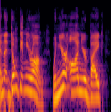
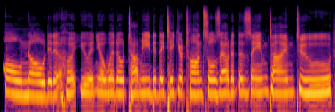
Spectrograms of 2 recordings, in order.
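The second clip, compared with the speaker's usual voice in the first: put-on condescending baby talk; 2 semitones higher, 3 dB louder than usual. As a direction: coo at him like a hurt toddler. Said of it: "People were like".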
